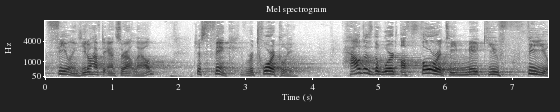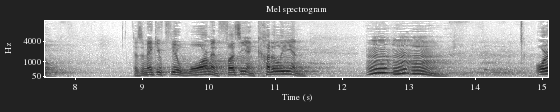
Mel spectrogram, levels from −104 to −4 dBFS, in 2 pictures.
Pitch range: 150-205 Hz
